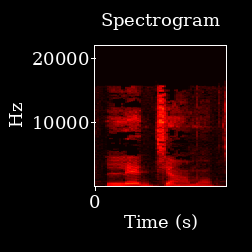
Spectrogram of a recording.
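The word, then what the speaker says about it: leggiamo: নই লেজ্জামো।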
